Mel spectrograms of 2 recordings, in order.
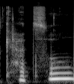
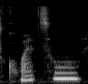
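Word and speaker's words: quetzal: is a quel or I think in English it's katel and in Spanish it's quel but whatever di got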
